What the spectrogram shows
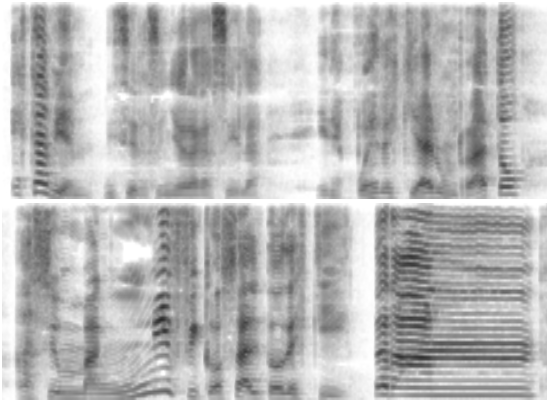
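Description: A woman reading children's stories aloud, her voice moving freely up and down in pitch. The narration is expressive and animated, pitched in a middle register. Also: a little slow. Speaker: storyteller.

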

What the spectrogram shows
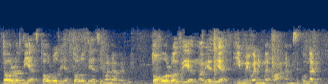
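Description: A woman's voice: fairly high pitch, steady tone, rapid-fire. A young Mexican woman with a Mexican accent telling a personal story on a podcast, emotional and chatty, laughing often. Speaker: podcast guest. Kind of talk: casual storytelling. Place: office. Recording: echoey office, muffled, noisy.

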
